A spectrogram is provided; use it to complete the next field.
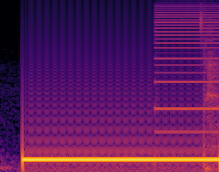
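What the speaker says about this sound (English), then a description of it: "So a sine wave is just going to have one harmonic." A pure sine tone from a wavetable synthesizer oscillator starts abruptly and holds as a loud, steady hum, with faint higher partials joining near the end.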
